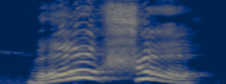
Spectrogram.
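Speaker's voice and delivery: cartoon mouse character voice, pitched very high. Showing off a pretty good Mickey Mouse voice. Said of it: "I can do a pretty good Mickey Mouse".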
